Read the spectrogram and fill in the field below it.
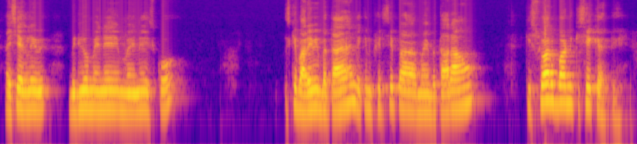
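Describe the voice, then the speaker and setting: A man's voice: high-pitched, dark tone. A male teacher explaining grammar in a classroom lesson, repeating himself and stretching out sounds as he demonstrates them. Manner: slow, repetitive explaining, stretching sounds aloud.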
